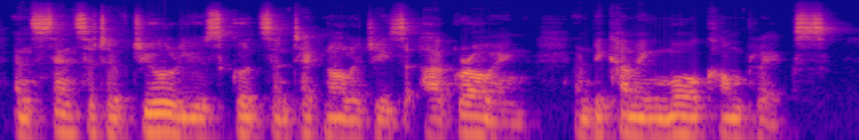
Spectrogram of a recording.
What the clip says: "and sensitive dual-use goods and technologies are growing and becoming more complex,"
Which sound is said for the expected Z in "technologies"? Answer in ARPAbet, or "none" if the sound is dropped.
Z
